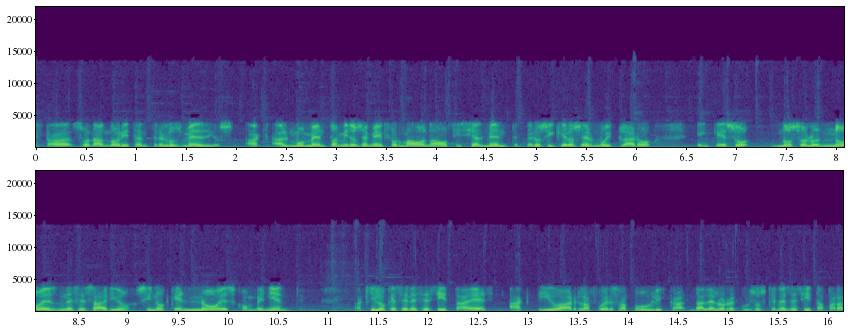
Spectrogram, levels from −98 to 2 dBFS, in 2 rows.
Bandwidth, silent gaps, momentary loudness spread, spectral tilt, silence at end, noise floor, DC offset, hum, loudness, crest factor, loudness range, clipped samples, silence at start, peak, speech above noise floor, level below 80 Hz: 8.2 kHz; none; 7 LU; -7.5 dB/octave; 0 s; -46 dBFS; under 0.1%; none; -24 LUFS; 18 dB; 2 LU; under 0.1%; 0 s; -6 dBFS; 22 dB; -54 dBFS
